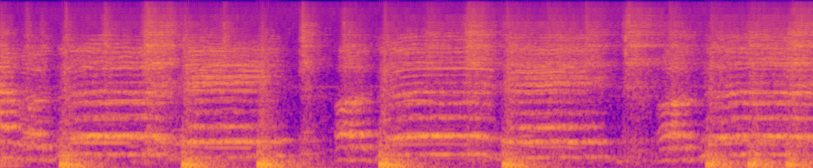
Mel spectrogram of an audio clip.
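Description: Youth choir singing a gospel song over a steady low beat about once a second.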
